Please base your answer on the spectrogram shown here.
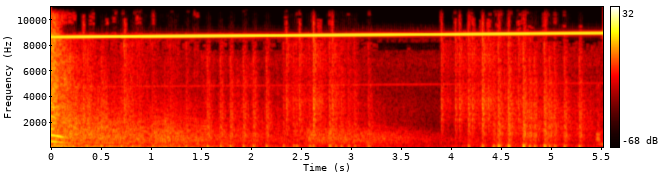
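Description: BMP armored vehicle gunfire in the ARMA military game, rapid bursts of automatic shots in uneven clusters, some near and some more distant, with a voice briefly audible among them.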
